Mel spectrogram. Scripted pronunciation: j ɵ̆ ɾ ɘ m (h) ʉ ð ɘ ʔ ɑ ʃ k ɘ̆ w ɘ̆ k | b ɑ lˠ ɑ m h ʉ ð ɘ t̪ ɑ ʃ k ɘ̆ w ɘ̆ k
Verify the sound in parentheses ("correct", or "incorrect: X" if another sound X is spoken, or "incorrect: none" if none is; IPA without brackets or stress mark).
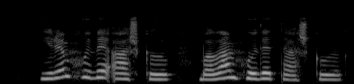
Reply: correct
